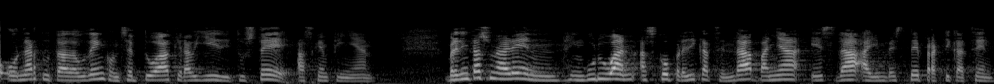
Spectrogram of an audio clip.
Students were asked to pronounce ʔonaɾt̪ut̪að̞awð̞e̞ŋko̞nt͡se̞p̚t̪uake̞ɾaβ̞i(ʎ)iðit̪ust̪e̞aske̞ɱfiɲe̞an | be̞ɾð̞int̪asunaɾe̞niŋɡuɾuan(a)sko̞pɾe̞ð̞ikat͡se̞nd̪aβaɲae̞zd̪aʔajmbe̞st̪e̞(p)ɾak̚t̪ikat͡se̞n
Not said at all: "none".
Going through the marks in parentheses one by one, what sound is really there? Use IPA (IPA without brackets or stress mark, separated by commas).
ʎ, a, p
